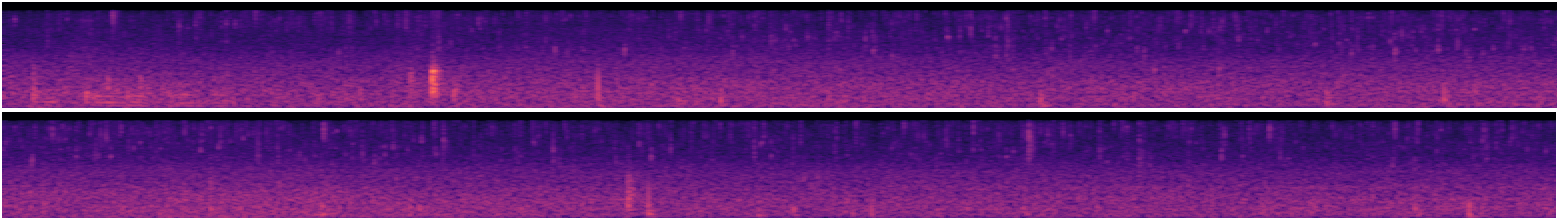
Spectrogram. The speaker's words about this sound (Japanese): これ滝の音と海の波の音と両方聞けるって贅沢ここに来るとこう音が反響していいよ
